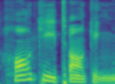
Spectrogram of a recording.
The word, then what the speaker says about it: honky tonkin': I think you're saying it wrong. You've had it as Honky Tonkin' mix. – Yeah. – Instead of honkin' tonkin' mix, which you keep calling it. – Oh, it's honky tonkin'. That's how you say it.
